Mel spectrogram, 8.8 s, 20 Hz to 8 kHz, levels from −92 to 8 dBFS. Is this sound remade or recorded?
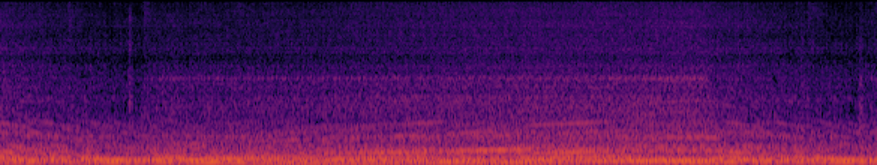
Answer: recorded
